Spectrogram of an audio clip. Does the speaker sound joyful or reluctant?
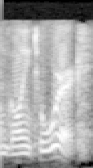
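joyful. It is said in a cheerful, upbeat way. Going to work is something one gets to do. The speaker calls it right. "you can say that with joy"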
